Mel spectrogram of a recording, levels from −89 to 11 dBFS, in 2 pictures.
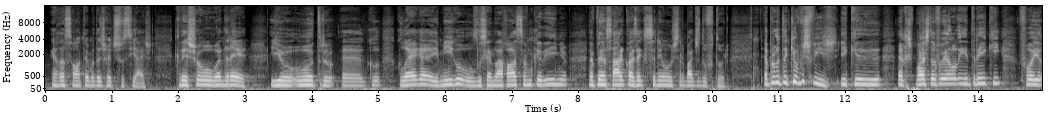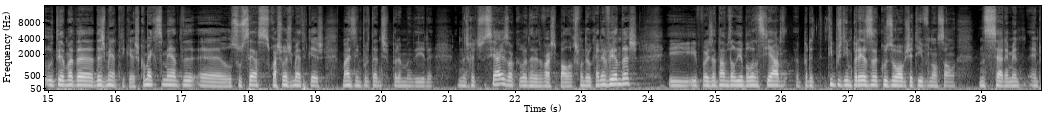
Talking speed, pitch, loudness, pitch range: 205 wpm, 155 Hz, -14 LUFS, 140-165 Hz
